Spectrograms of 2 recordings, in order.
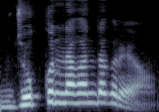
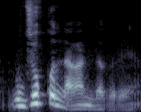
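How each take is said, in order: First: Said in the usual way. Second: Much lower and softer repeat of 무조건 나간다 그래요; quiet low echo of the line; low quiet aside. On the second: Real, not acted. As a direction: drop the voice to a low murmur.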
